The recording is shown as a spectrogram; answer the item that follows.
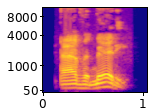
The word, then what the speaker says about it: Avenatti: Avenatti.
